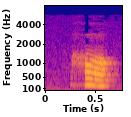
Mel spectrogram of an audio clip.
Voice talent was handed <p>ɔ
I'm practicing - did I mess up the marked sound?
yes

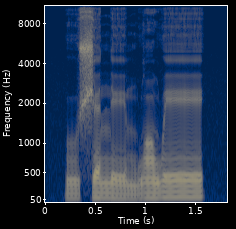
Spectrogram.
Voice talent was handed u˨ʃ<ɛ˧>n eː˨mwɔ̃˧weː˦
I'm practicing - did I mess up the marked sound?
no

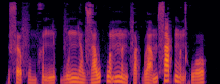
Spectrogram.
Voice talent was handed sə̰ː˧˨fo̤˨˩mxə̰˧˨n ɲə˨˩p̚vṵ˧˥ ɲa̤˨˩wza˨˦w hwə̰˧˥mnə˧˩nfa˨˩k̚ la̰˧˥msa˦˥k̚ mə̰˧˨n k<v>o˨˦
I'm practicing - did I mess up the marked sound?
yes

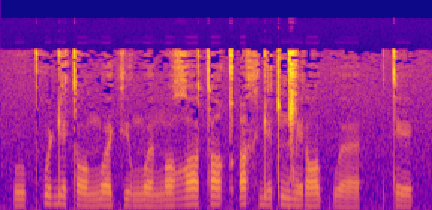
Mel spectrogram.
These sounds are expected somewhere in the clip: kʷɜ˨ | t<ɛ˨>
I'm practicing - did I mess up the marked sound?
yes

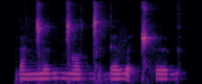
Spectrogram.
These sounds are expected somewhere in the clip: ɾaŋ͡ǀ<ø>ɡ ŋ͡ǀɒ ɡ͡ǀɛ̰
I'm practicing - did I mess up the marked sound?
no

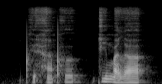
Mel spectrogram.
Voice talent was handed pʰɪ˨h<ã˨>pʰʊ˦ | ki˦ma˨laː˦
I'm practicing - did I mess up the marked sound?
no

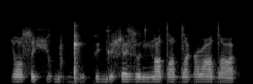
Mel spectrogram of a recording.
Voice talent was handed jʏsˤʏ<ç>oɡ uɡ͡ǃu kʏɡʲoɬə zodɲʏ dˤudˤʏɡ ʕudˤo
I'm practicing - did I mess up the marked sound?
no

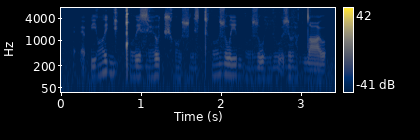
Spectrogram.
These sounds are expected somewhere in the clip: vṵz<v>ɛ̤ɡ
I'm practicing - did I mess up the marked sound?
no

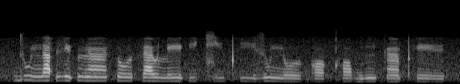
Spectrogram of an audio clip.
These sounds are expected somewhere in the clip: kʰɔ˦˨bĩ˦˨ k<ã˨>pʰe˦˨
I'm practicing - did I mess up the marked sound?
yes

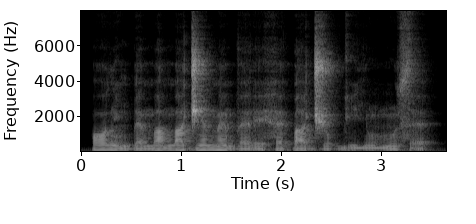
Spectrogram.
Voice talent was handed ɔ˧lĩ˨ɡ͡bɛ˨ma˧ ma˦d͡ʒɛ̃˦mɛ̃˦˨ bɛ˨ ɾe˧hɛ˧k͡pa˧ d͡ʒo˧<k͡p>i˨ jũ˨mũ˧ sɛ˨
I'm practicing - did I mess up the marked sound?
yes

